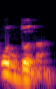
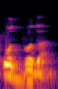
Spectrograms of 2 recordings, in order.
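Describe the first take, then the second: First: উদ্বোধন said wrongly as "uddodhon"; common mispronunciation. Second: উদ্বোধন with both d and b sounded; correct pronunciation. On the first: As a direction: say উদ্বোধন with the b lost into a doubled d. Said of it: "আসলে এখানে উদ্বোধন না". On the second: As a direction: say উদ্বোধন as "ud-bodhon". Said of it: "উচ্চারণ হবে উদ্বোধন". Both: Shown as a demonstration.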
